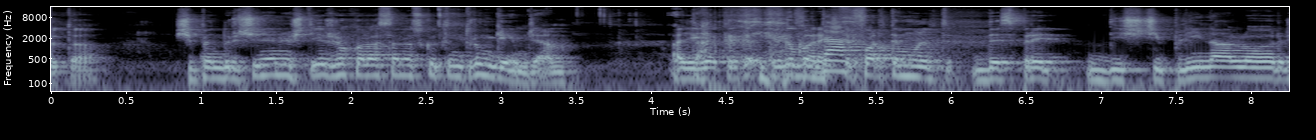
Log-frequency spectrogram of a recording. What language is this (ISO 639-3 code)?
ron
